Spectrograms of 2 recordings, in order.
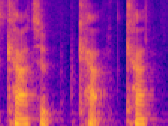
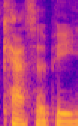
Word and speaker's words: Caterpie: It's Caterpie. And then that's how I know it's pronounced Caterpie, not Caterpie. Caterpie.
